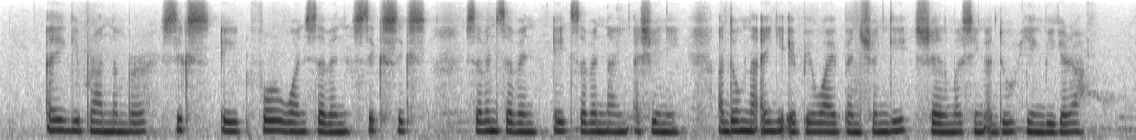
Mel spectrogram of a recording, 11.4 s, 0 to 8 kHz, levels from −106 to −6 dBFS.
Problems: background sounds at intervals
